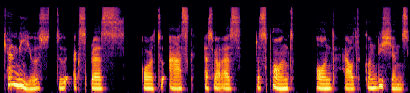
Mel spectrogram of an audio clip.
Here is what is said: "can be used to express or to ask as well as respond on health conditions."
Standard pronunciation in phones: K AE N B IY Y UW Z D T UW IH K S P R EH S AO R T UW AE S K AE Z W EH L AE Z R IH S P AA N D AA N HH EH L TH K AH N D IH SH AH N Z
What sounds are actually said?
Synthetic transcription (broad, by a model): K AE N B IY Y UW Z T UW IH K S P R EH S AO R T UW AE S K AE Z W EH L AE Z R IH S P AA N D AA N HH EH L TH K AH N D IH SH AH N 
